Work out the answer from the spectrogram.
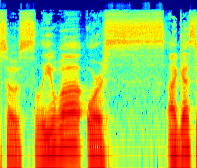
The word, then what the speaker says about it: Sliwa: It is Sliwa.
